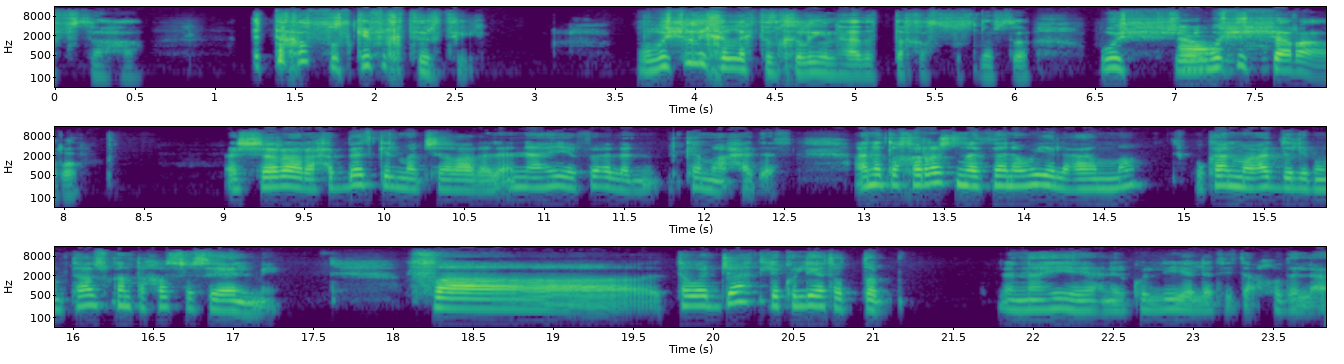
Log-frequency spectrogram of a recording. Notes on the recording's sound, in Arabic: تسجيل لمساحة ابن رشد الأسبوعية على منصة تويتر.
